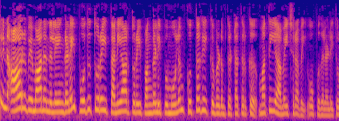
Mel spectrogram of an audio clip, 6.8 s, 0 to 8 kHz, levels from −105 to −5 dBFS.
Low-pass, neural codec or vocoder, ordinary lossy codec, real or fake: 7.2 kHz; none; none; real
